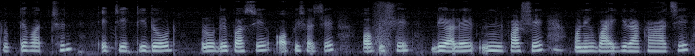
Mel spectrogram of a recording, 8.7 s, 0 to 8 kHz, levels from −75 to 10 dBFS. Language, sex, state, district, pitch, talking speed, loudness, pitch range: Bengali, female, West Bengal, North 24 Parganas, 185 Hz, 115 wpm, -18 LUFS, 180-195 Hz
